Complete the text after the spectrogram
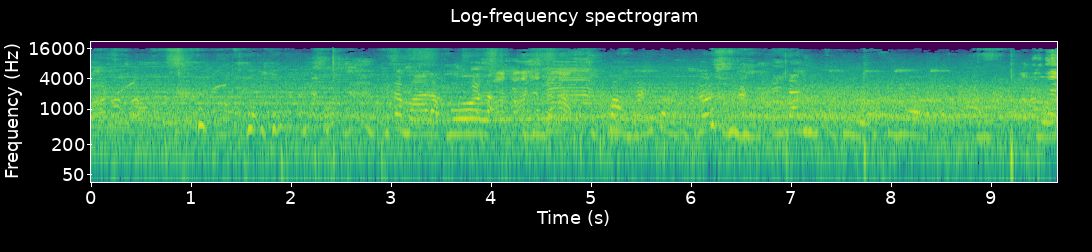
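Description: A crowd of spectators chatters and shouts outdoors at a distance.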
